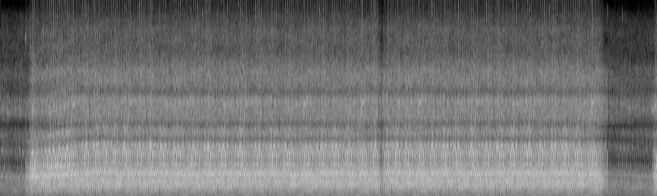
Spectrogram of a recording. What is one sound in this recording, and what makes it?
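A van engine drones steadily.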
